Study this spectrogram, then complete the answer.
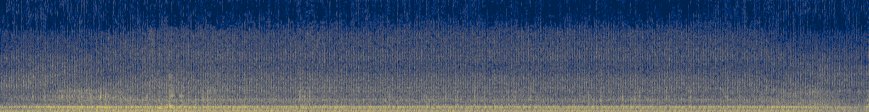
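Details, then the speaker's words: MTZ tractor diesel idling in the field with a cultivator: steady regular knock about three to four a second over a humming drone; operator unsure whether it's the pump or engine. "[ __ ] оце ще в МТЗоні щось стукає. Слухайте, скоро, [ __ ] заклине, наверно. Послухайте, як він стукає. Чи це насос, чи що це?"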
